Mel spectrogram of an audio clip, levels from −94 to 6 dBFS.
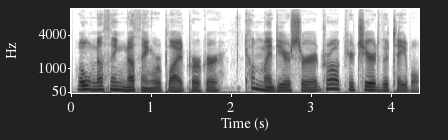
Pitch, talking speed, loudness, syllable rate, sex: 125 Hz, 220 wpm, -16 LUFS, 5.3 syllables/s, male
